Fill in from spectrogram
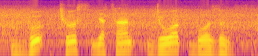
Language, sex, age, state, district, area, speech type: Kashmiri, male, 30-45, Jammu and Kashmir, Kulgam, rural, read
